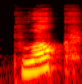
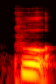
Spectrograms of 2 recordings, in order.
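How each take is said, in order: First: The final consonant is a released, aspirated k. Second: The final consonant is a plain, unreleased g. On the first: The speaker calls it wrong. "크 발음을 하지 않는다" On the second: The speaker calls it right. "그 발음으로 마지막 끝소리를 바꾸어서"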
